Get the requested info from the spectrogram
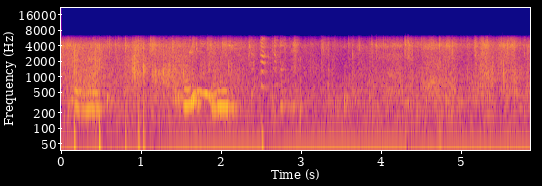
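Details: Three-day-old twin Nigerian Dwarf goat kids playing, one standing on its hind legs; a quavering, wavy bleat sounds early on, followed by a shorter faint one, with human voices and background hum throughout.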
